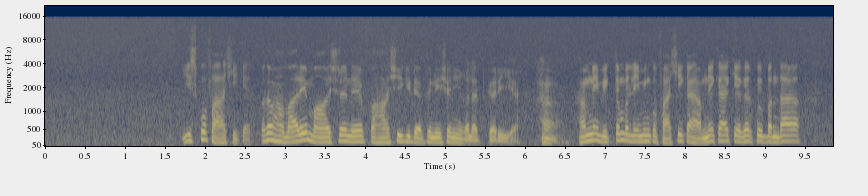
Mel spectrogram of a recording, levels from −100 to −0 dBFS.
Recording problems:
hiss; noticeable; throughout; 15 dB below the speech

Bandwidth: 15 kHz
